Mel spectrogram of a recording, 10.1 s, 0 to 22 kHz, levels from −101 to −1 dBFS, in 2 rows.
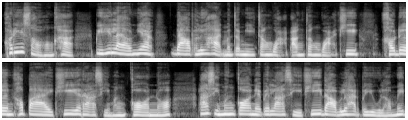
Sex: female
